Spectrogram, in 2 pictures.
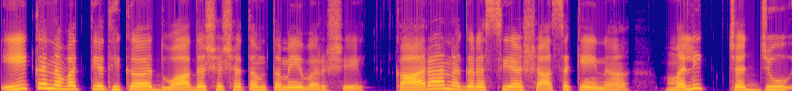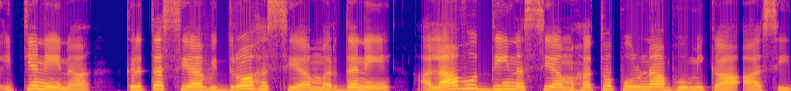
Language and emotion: Sanskrit, neutral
